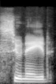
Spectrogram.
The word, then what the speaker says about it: Tsunade: your room and here my name is Tsunade henceforth pronounced as tsunaide she grabbed a map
